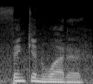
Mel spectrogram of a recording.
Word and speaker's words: Finkenwerder: never heard of this place before so it's pronounced thinking word water think thinking water all right so let's find out about thinking water uh i'm just trying to find something that's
